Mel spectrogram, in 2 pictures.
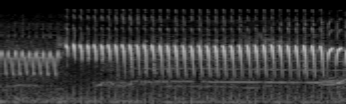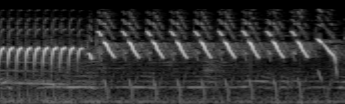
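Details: A canary sings as a tutor for silent or weak-voiced canaries: a short low buzz, then a long, rolling, rapid trill that slows slightly, followed by a series of crisp descending whistled notes.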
